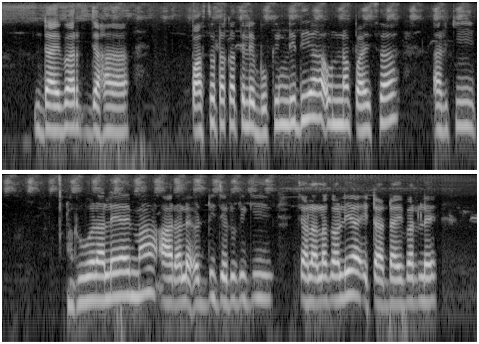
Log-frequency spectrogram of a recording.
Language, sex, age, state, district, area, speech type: Santali, female, 18-30, West Bengal, Uttar Dinajpur, rural, spontaneous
